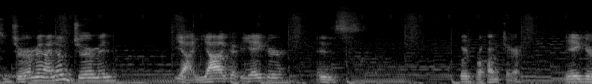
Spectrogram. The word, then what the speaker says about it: Jaeger: Yeah, it's pronounced similar to a Y.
